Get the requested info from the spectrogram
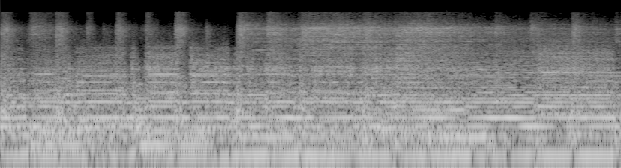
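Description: Live rock band playing loud and without a break: electric guitar over a drum kit.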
